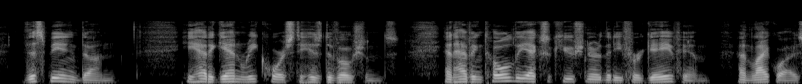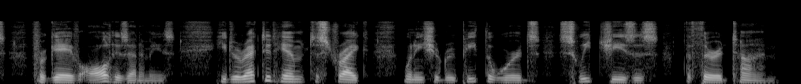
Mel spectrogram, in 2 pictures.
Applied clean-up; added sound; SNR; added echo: none; none; none; none.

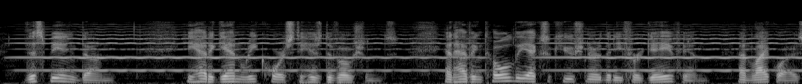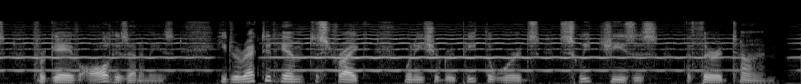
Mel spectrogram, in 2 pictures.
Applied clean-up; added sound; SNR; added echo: none; Bowed string instrument; 3 dB; none.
